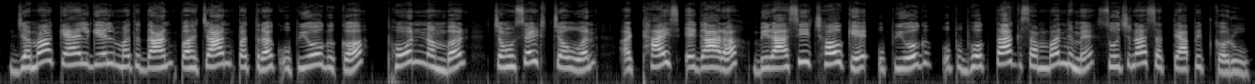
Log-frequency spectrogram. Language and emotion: Maithili, neutral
